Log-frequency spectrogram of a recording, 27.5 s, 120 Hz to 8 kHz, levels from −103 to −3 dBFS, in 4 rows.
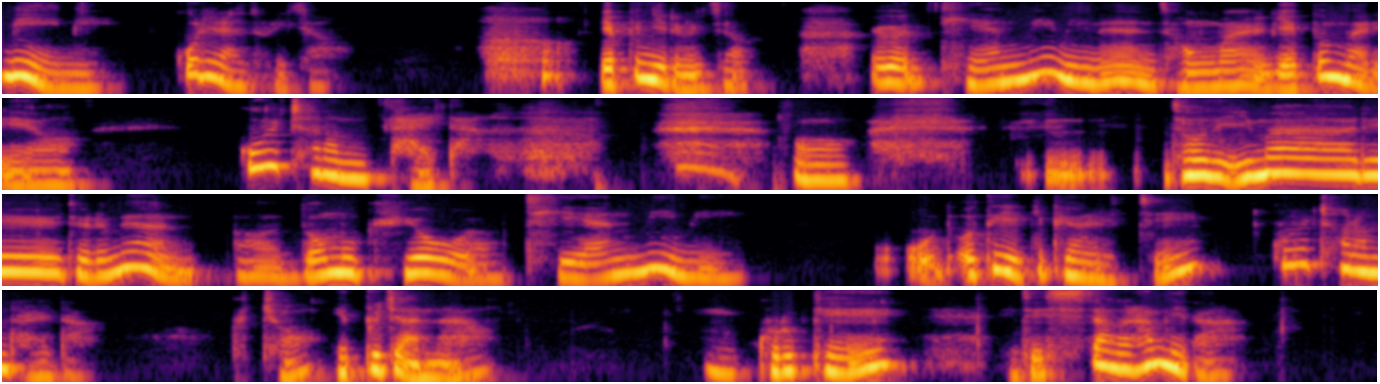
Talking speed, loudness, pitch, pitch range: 200 characters per minute, -21 LUFS, 215 Hz, 180-250 Hz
